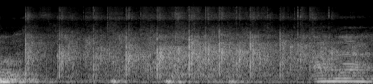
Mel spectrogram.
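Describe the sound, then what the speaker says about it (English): A crowd at a World Kidney Day celebration in a hotel in Hoima, Uganda, claps steadily in a broad patter of applause, with a voice speaking over it near the end. "May we give him a better round of applause?"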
